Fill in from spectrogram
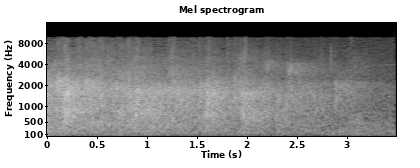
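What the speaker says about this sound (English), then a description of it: "Let's give him one last round of applause," Sustained applause from an audience at an e-mobility week event in Africa in 2024, a steady dense clapping that swells at the start and slowly tapers across the few seconds, with no talk over it.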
